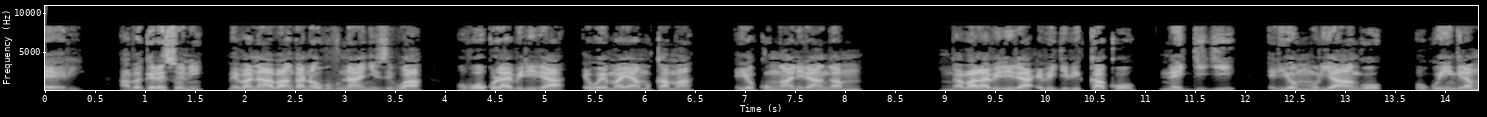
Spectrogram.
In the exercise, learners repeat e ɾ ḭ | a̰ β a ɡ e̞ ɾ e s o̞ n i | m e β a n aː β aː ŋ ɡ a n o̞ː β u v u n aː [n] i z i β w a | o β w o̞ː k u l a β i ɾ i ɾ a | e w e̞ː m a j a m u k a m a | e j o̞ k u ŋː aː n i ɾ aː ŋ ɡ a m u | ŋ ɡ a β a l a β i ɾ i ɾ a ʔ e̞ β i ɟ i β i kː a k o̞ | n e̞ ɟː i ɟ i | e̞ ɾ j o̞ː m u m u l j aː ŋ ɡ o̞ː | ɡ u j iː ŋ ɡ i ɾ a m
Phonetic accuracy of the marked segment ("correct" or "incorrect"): incorrect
